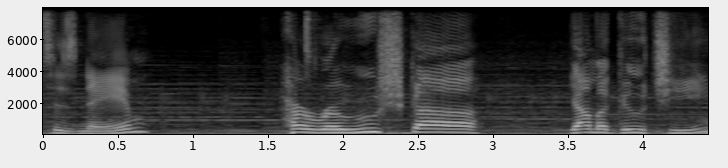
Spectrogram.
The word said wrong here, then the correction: Ryosuke Hamaguchi: Ryosuke Hamaguchi.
